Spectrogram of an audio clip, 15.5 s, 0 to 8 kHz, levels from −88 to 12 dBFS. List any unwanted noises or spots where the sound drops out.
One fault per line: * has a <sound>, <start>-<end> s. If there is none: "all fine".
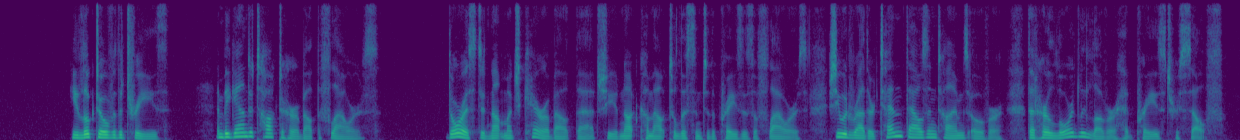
all fine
